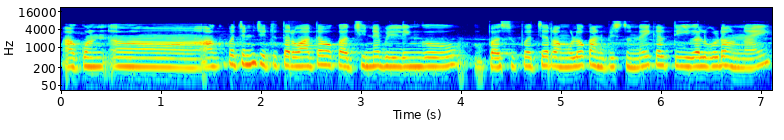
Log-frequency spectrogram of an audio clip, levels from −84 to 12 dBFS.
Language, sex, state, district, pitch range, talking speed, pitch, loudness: Telugu, female, Andhra Pradesh, Visakhapatnam, 220-240 Hz, 135 wpm, 225 Hz, -15 LUFS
